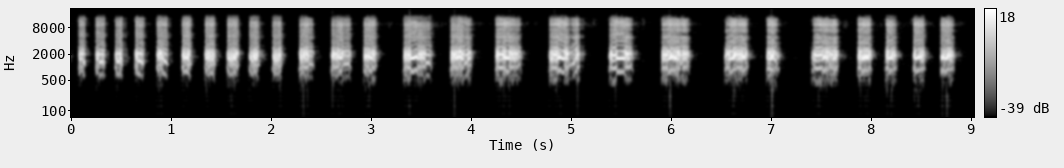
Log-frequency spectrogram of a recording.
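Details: Decoy red junglefowl hen calling to lure males: rapid, clipped, raspy clucks that start quick and close together, slow into longer spaced notes mid-sequence, then speed up again, over twenty notes in all.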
